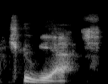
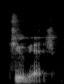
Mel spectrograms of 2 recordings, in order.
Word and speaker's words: Chugach: So I was told by my sister that the actual way that the native Alaskans pronounce this is Chugach. But it's a little pretentious, so we'll just stick with Chugach.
